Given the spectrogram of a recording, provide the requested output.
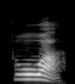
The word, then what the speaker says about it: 좋아: La consonante final 히읗 delante de la consonante inicial i응 simplemente no se pronuncia. Vemos la primera frase. Escribimos así, pero suena 좋아, 좋아, 좋아. Cuidado, nunca se pronuncia 좋아. Es incorrecto.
